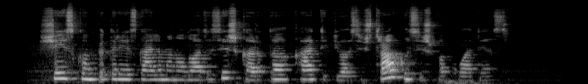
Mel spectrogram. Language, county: Lithuanian, Klaipėda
